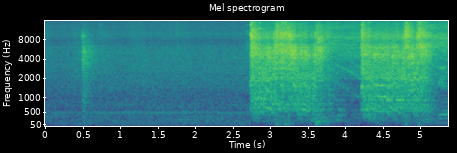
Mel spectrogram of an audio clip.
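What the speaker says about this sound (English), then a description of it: "You'll know it instantly when you try to start it. It'll sound like the battery's dead." Engine cranked with a weak battery: after a quiet hum and a brief knock, a loud, labored cranking grinds for about a second and a half, pauses briefly, then cranks again, close and harsh.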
